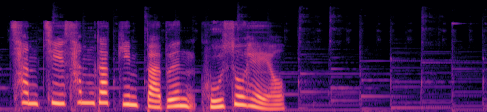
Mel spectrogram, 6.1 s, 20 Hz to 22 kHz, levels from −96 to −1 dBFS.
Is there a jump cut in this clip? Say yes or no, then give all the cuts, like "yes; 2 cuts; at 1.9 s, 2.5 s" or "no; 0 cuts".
yes; 1 cut; at 3.6 s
